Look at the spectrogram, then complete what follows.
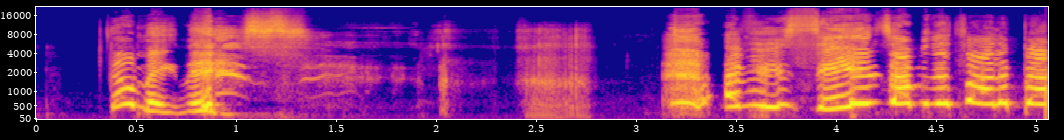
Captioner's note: laughs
